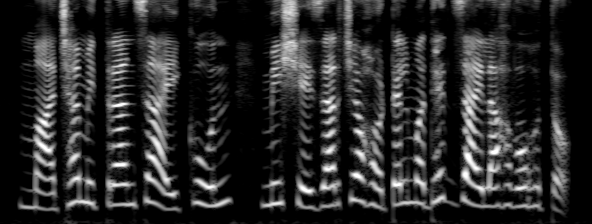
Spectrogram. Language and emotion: Marathi, disgusted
